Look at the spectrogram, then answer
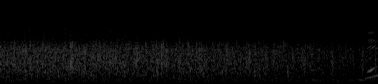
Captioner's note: cheers and applause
